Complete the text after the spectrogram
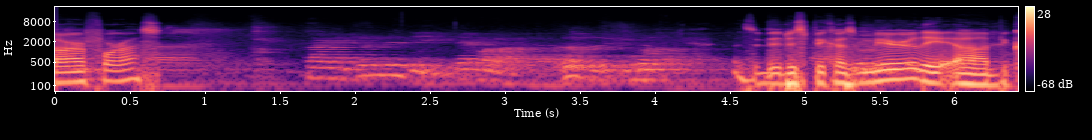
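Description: A man speaks calmly and deliberately through a microphone.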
